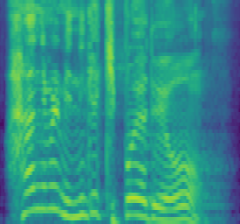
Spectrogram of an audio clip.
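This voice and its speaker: A male pastor delivers a sermon in a high voice that rises and falls dramatically. He presses his point with rhetorical questions and direct exhortations to the congregation. His words carry a long reverb through the church sanctuary. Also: very animated, moderate pace, dark tone.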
